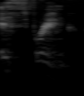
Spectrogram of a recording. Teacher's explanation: So, a word like spring that has that tri blend of spr is not something found in Arabic. So, students may add a vowel in front of it and pronounce it as a spring.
